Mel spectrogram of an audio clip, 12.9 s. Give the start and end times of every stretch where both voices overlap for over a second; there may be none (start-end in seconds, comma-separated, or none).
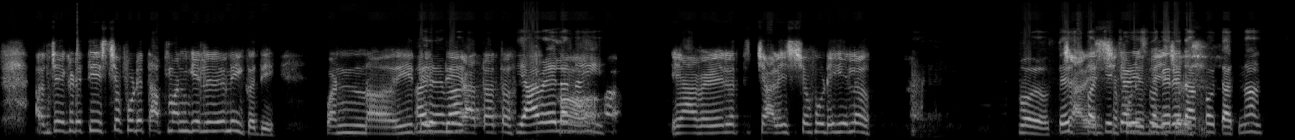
10.7-12.0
